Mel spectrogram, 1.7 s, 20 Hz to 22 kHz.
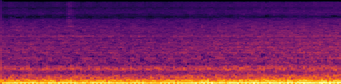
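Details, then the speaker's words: Toyota 22RE long block from a '92 donor engine at 204,138 miles, first start with good oil pressure: steady, even, quiet low hum at idle with no knocks, ticks or misses. So quiet the injectors can be heard; running smooth. "is quiet sounds quiet oh my God I think I can even hear the injectors"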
